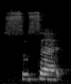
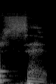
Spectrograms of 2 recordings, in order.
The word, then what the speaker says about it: Sussett: My second name is pronounced Sussett, by the way. Sussett.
